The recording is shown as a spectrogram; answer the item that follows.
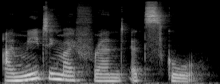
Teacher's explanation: meeting friend and school would be stressed in that sentence · content words are stressed, and those are meeting, friend, and school, because they carry the main information of the sentence. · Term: tonic stress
